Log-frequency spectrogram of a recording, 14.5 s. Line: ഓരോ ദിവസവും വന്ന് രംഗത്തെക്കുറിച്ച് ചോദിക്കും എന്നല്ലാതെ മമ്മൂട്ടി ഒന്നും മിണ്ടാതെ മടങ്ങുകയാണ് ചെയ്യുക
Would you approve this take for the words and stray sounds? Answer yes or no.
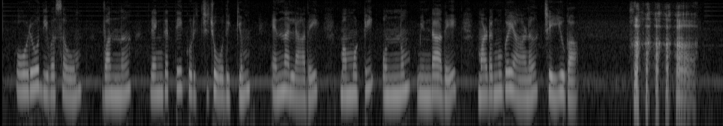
no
